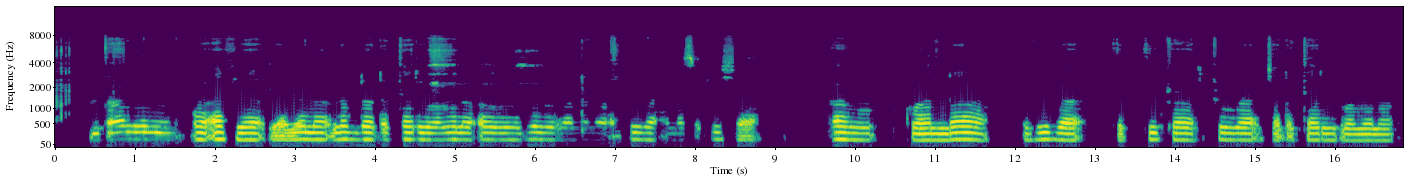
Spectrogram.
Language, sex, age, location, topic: Swahili, male, 18-24, Wajir, health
